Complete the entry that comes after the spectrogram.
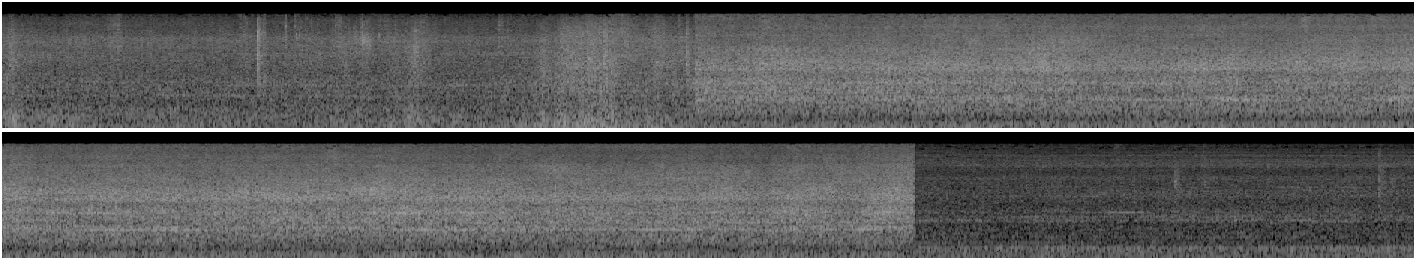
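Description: Amtrak Acela train running at speed, heard from on board: a steady rumble and rushing noise of the moving train. About seven seconds in the noise turns louder and brighter, with a faint steady whine, and a little before the end the upper part of the noise drops away suddenly, leaving a duller rumble.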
